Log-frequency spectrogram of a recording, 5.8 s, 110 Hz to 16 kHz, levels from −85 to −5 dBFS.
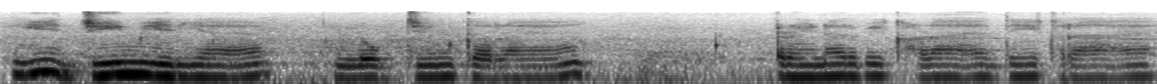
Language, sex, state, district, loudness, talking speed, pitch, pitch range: Hindi, female, Chandigarh, Chandigarh, -16 LUFS, 165 wpm, 170 Hz, 160-180 Hz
